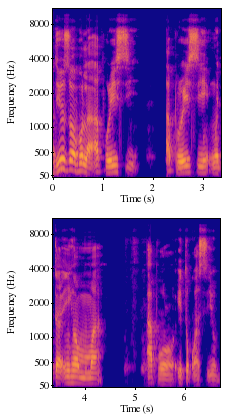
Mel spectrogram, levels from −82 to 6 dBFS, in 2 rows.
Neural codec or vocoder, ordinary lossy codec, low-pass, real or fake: none; none; 9.9 kHz; real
